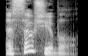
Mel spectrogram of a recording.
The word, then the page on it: associable: British English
